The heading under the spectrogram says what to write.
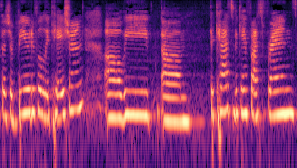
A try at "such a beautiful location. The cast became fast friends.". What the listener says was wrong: You see how she just skipped? It was kind of like she didn't link those.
